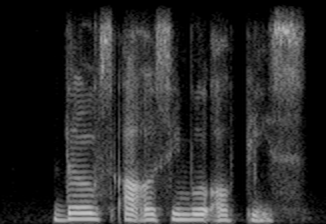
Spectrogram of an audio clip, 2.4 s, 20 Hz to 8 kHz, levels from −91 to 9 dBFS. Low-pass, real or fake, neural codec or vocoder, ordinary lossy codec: 7.2 kHz; fake; vocoder, 22.05 kHz, 80 mel bands, HiFi-GAN; Opus, 24 kbps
